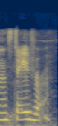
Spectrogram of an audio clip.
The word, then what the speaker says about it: Anastasia: hello but I U my name is just pronounced Anastasia Anastasia where you from Anastasia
